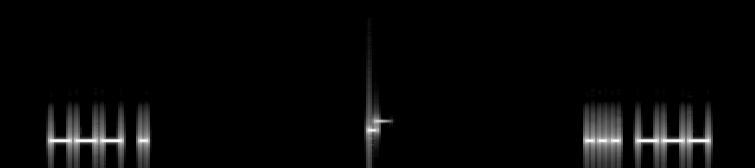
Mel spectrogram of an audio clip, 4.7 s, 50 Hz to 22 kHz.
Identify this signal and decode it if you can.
Morse code, heard as a keyed tone, about 30 wpm, 700 Hz. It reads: OE SO
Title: Top Two Letter Combinations in Words 30wpm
